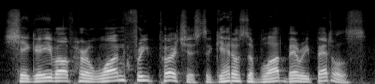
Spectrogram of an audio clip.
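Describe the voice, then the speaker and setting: Storybook role: courteous, amiable male pony refugee with a soft dark tone, acted by a man. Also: a little high, animated, normal speed, lightly acted. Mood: friendly.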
